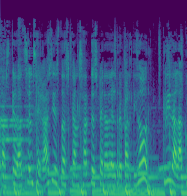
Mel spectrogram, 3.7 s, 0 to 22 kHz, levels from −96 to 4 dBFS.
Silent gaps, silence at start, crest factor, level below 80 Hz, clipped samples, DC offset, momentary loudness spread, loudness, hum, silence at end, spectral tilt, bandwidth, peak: none; 0 s; 16 dB; -32 dBFS; under 0.1%; under 0.1%; 4 LU; -25 LUFS; none; 0 s; -5 dB/octave; 15 kHz; -8 dBFS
